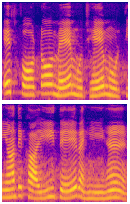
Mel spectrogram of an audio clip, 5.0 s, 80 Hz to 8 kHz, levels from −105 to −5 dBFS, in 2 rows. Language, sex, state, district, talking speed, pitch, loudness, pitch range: Hindi, female, Madhya Pradesh, Katni, 105 wpm, 230 Hz, -16 LUFS, 215-255 Hz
